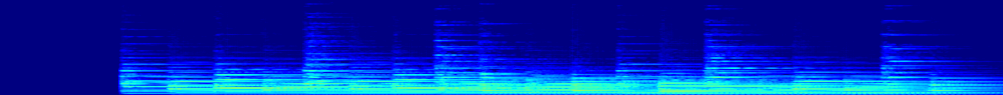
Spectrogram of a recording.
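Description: Bell Tower sound effect: church bells pealing in a tumbling sequence, about two strikes a second, each strike ringing on under the next. It starts about a second in and fades away at the end.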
